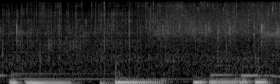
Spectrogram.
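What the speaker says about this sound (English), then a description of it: "the signature New York strip steaks, lightly seasoned with just salt, going into a high heat pan" Salt-seasoned New York strip steaks sear in a smoking-hot pan with olive oil, a hissing sizzle running beneath low, sustained tonal sounds that rise and fall in short blocks.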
